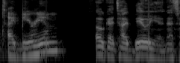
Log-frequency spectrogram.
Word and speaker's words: tiberium: they're all fighting over is called tiberium okay tiberium that's how you say it okay yeah and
